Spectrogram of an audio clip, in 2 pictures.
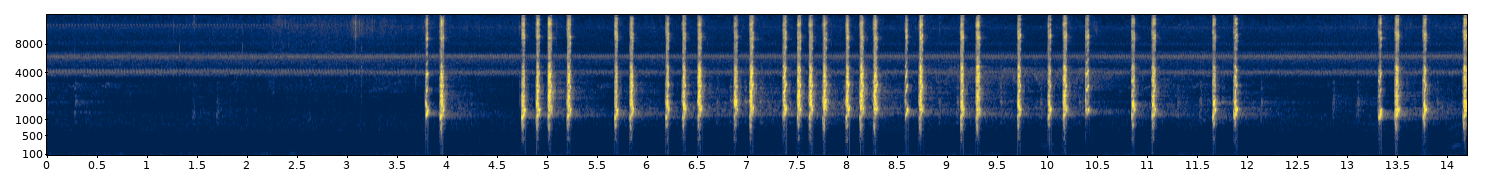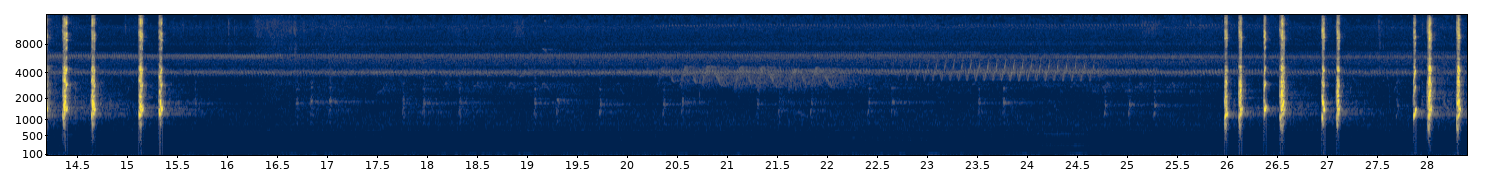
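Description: Osceola wild turkey gobblers gobbling loudly at close range: a long run of rapid rattling gobbles from about four seconds in to about twelve, another burst a little later, and more gobbling near the end.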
